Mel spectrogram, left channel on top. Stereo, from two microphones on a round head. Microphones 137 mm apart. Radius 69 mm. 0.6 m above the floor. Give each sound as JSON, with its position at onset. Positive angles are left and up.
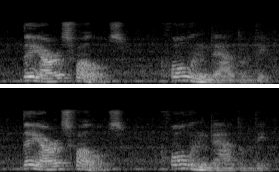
{"t": 0.2, "sound": "a man speaking", "side_deg": -40, "distance_m": 1.1}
